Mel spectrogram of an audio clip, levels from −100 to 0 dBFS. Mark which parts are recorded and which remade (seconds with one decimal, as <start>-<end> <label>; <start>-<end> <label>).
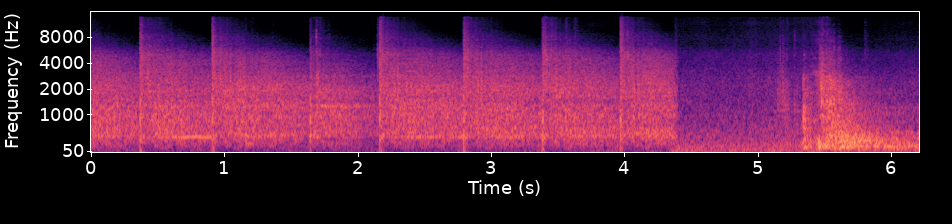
0.0-1.3 remade; 1.3-1.8 recorded; 1.8-6.2 remade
